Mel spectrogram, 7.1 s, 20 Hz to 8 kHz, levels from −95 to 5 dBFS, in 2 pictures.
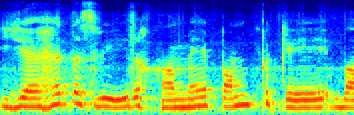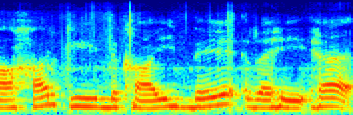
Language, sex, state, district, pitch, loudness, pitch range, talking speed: Hindi, male, Punjab, Fazilka, 165 Hz, -14 LUFS, 155-185 Hz, 95 wpm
